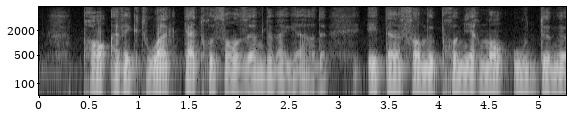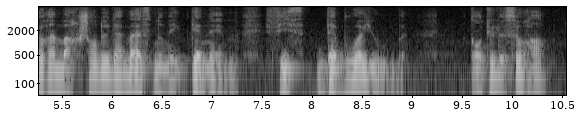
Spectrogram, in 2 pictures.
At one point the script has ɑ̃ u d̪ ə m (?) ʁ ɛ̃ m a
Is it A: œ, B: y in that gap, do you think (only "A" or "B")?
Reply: A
